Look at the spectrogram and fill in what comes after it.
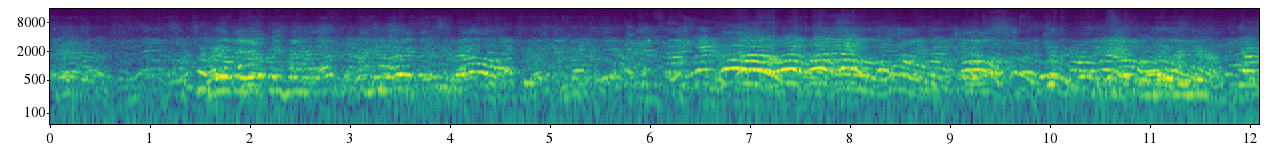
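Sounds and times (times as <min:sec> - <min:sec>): many voices calling out: 0:00.0 - 0:12.0.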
